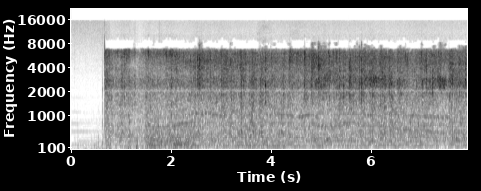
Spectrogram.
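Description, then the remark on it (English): A sudden roar of heavy, driving hurricane rain and wind bursts in and holds steady and loud, with deep rumbling thunder booming beneath it in the first seconds. “In Key Largo, the central character is the hurricane itself.”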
